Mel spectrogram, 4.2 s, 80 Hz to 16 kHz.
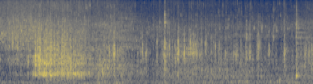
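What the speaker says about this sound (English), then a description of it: "So I'm just going to dump this soaking water with the soda" Soda soaking water poured off 20-year-old pinto beans into a colander, a loud rushing pour at first that tapers into trickling and scattered drips.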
